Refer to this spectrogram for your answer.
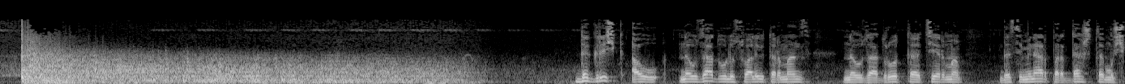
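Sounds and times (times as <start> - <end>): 
large artillery cannon firing: 0.0 - 5.8
speech: 5.8 - 11.2.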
